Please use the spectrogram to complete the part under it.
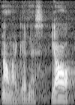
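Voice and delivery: hushed awe at the revelation; awed hush. Real, not acted. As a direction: let the wonder drop you to a hush. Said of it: "preacher overcome".

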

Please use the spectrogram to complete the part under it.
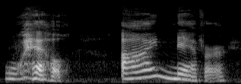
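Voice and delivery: high, loud, slow amazement; very impressed. A narrator's reading. Wife learning of husband's letter, very much impressed. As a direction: marvel with drawn-out words. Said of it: "very much impressed".

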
